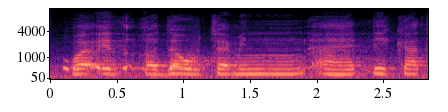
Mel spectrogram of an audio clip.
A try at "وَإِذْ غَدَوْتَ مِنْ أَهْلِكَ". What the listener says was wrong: بدون غنة وإذ غدوت من أهلك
